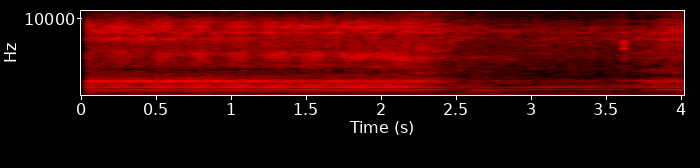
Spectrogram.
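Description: Near silence with a faint, steady electrical hum or buzz made of several held tones, easing slightly about halfway through.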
